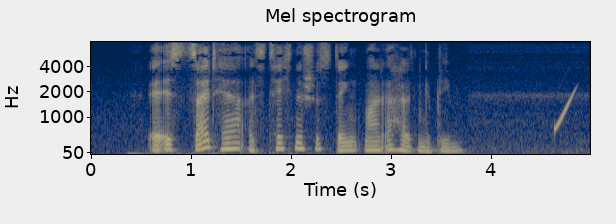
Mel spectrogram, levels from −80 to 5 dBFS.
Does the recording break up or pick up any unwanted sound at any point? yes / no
yes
